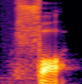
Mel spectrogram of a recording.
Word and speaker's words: fought: Fight in the present, in the past, fought. We're using the same spelling, o u g h t, and we have the same pronunciation, aw, like ball and call. Fought. The T is a stop T.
